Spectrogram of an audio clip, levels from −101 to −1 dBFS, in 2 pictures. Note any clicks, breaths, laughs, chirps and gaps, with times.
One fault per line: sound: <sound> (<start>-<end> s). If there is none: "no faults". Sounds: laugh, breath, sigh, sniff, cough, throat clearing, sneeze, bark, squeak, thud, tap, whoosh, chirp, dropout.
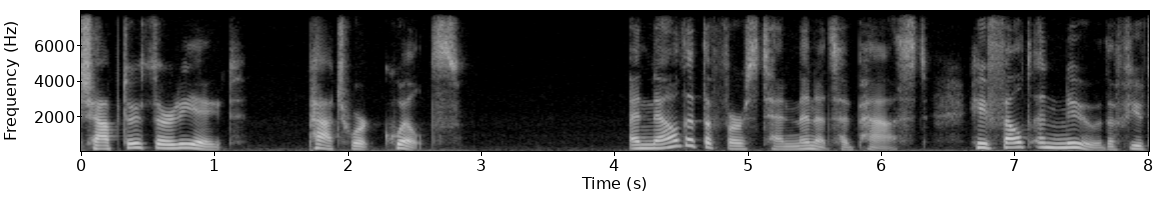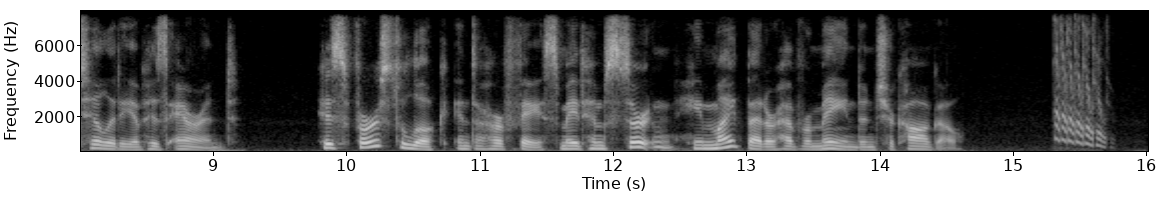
sound: chirp (15.3-15.8 s)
